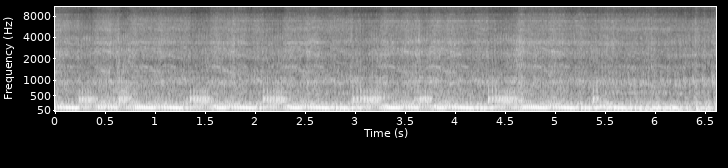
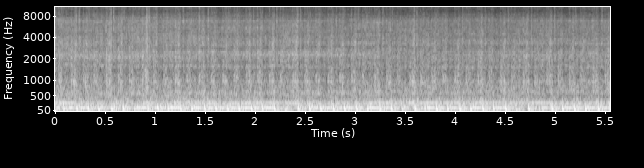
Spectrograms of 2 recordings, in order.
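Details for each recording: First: Raider 150 FI motorcycle at about 43,000 km after cam chain tensioner reset, revved: steady low hum with light pulsing about every half second, no sharp ticking; humming is normal after a reset, engine running normally. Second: Raider 150 FI motorcycle at 43,904 on the odometer before tensioner reset, at startup: light, fast ticking rides over the idle and doesn't settle after start; persistent ticking means the cam chain tensioner needs resetting.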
